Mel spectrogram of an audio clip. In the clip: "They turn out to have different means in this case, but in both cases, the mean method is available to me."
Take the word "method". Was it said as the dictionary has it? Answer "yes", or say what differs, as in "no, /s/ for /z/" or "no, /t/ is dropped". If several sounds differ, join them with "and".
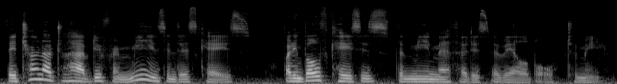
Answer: yes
